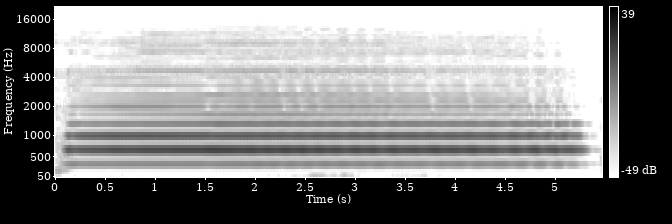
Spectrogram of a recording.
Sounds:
music
wind instrument
musical instrument

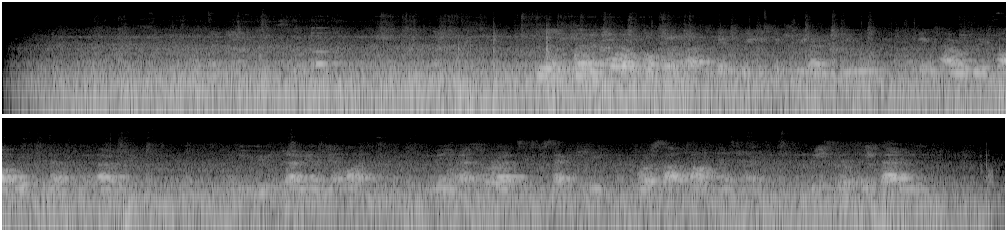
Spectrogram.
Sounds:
metro
rail transport
vehicle

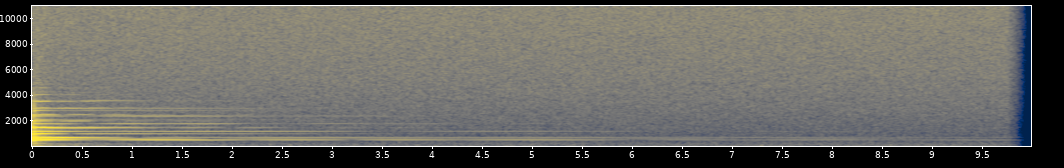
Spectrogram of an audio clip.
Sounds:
piano
music
keyboard (musical)
musical instrument

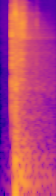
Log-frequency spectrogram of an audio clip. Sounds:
domestic sounds
slam
door

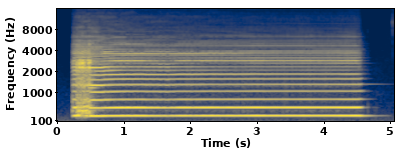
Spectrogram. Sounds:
bowed string instrument
music
musical instrument

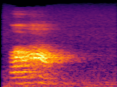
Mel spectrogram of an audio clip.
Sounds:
wild animals
bird
animal

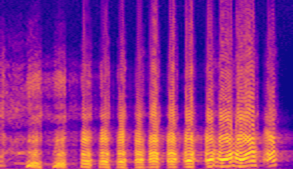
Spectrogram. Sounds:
human voice
laughter

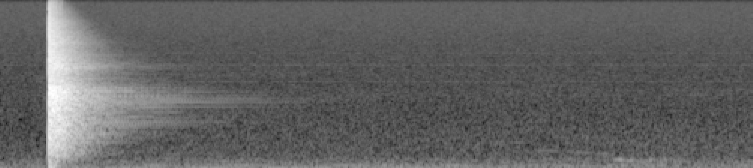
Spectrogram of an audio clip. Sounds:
clapping
hands

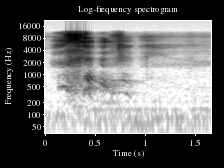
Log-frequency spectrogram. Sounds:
laughter
human voice

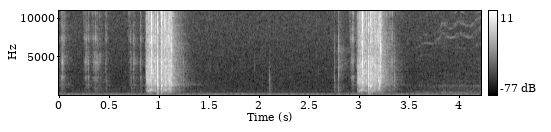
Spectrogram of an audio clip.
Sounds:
camera
mechanisms

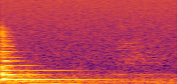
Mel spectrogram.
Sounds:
musical instrument
bowed string instrument
music

